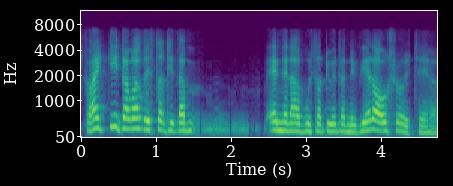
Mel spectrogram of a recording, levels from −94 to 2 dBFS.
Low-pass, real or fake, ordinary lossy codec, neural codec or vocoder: 7.2 kHz; fake; none; codec, 16 kHz, 0.8 kbps, ZipCodec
